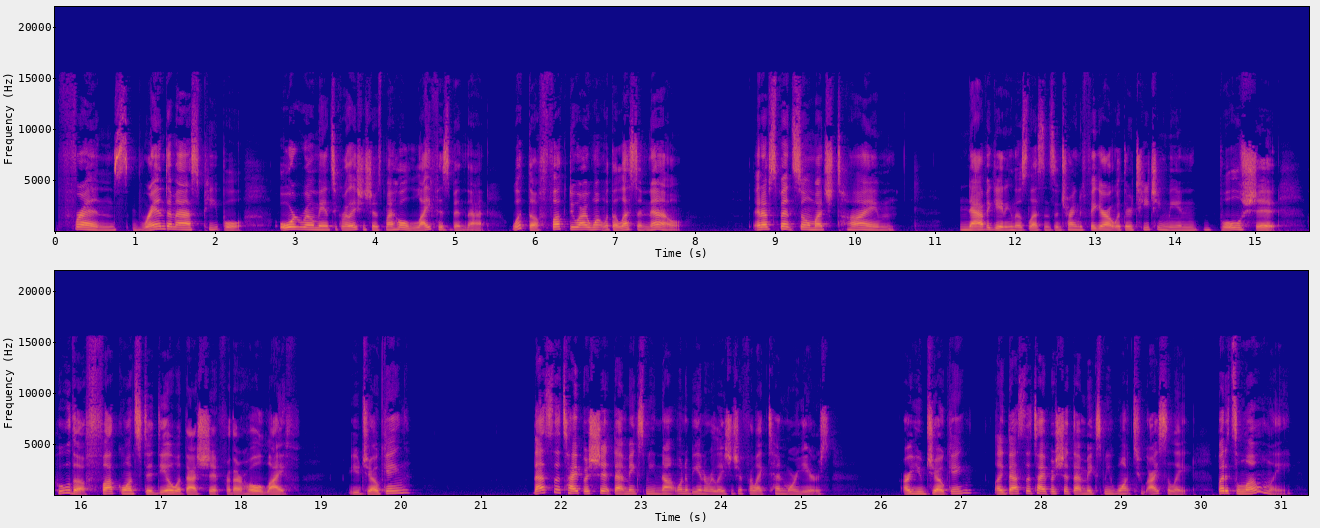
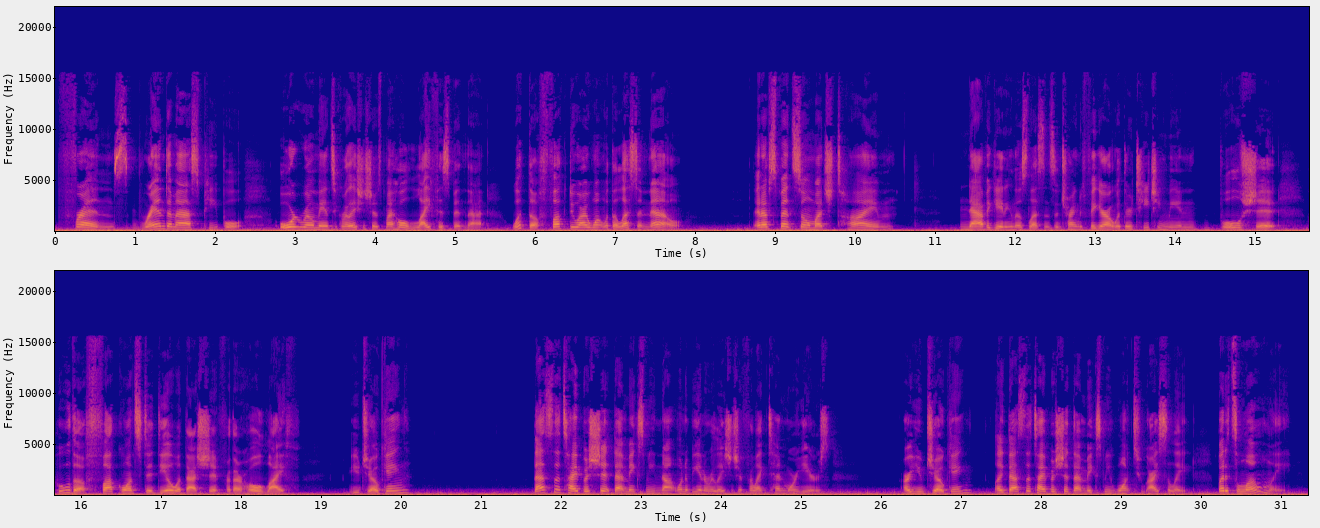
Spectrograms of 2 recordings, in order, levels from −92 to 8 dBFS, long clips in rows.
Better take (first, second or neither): first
